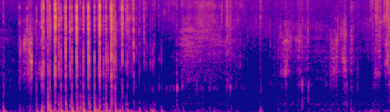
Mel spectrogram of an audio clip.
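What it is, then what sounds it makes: Rubber gel-bead stress ball. A small translucent blue squishy stress ball, a rubber skin filled with gel beads, is held in the hand and tapped with fingertips and nails. A rapid burst of dull, low thumps and crackly clicks runs for about two seconds, then thins into quieter, scattered soft taps.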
